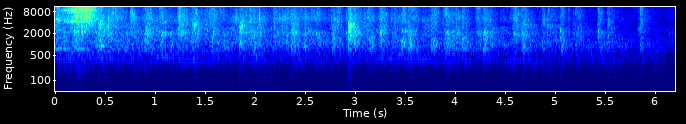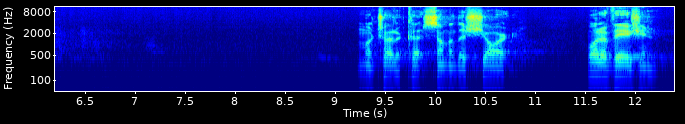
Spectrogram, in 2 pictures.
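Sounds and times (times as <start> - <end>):
audience clapping hands in praise: 0.0 - 6.2
speech: 9.3 - 10.8, 11.5 - 12.3.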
